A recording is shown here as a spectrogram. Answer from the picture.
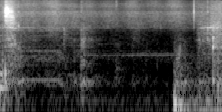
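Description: Mostly quiet: faint handling of couscous grains being rubbed with oil by hand in a stainless-steel bowl, with a dull low bump near the end.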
